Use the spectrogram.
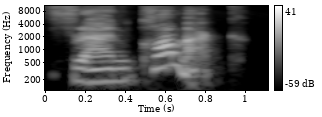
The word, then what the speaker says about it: Fran Cormack: dialing in from Perth, I believe, and that's Fran Cormack. And I believe I pronounced your name correctly.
